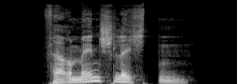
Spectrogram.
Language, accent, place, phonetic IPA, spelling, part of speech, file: German, Germany, Berlin, [fɛɐ̯ˈmɛnʃlɪçtn̩], vermenschlichten, adjective / verb, De-vermenschlichten.ogg
- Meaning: inflection of vermenschlichen: 1. first/third-person plural preterite 2. first/third-person plural subjunctive II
